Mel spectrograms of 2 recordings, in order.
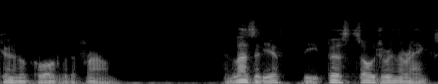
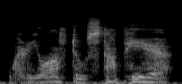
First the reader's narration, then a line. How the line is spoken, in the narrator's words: voices whispered to Lazarev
